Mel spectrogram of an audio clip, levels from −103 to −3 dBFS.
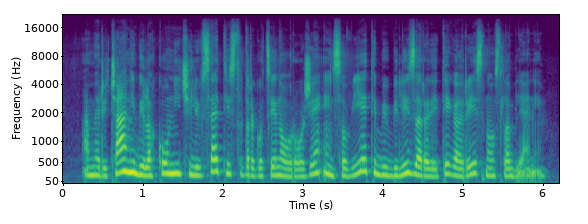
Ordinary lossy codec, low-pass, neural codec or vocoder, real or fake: none; 19.8 kHz; none; real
